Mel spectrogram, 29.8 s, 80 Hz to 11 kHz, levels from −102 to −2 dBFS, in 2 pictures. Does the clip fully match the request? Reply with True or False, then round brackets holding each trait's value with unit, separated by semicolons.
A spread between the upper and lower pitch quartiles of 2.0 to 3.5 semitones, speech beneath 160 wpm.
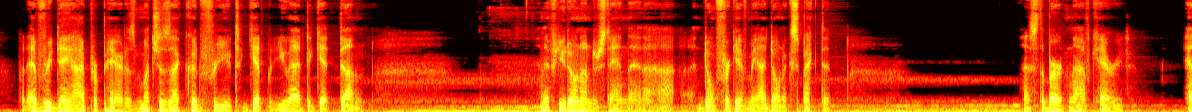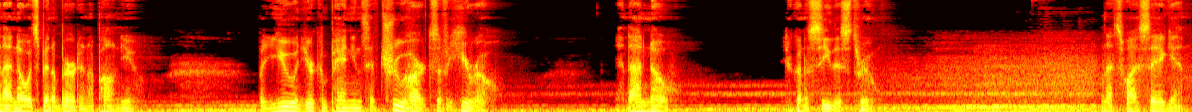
True (2.8 semitones; 150 wpm)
